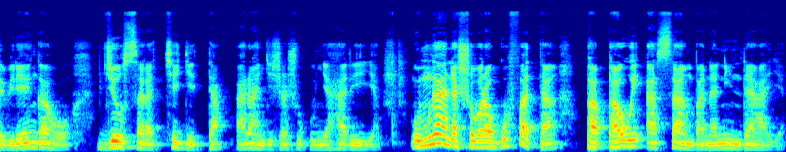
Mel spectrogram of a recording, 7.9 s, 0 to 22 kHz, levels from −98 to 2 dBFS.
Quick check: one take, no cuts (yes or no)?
no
